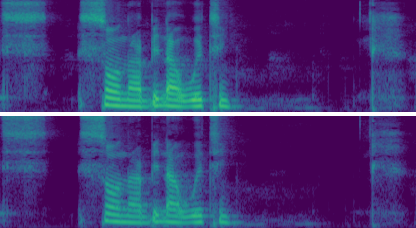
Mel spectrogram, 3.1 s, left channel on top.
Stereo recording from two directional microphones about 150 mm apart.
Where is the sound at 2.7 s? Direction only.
30° left (ahead or behind).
